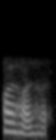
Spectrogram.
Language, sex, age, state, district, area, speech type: Assamese, female, 18-30, Assam, Charaideo, urban, conversation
